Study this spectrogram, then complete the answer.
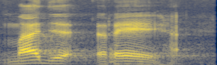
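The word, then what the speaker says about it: مجراها: hud ayat 41 I Jadi pada dasarnya setiap Alif yang berakat Fatah itu dibaca a namun khusus pada lafaz majroha ee ini dibacanya e sehingga menjadi majreha atau majroiha majreha bismillahirrahman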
